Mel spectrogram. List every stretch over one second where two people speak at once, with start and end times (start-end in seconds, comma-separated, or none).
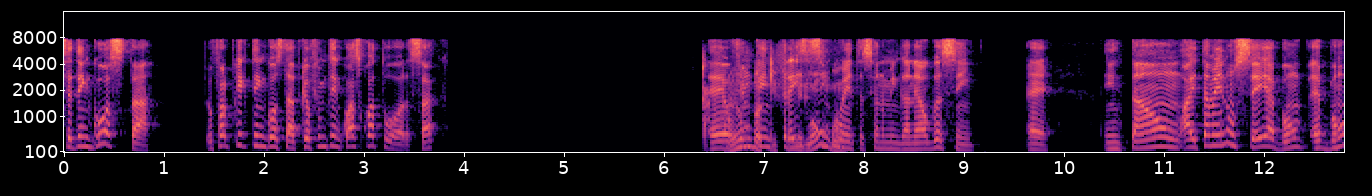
6.4-7.8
